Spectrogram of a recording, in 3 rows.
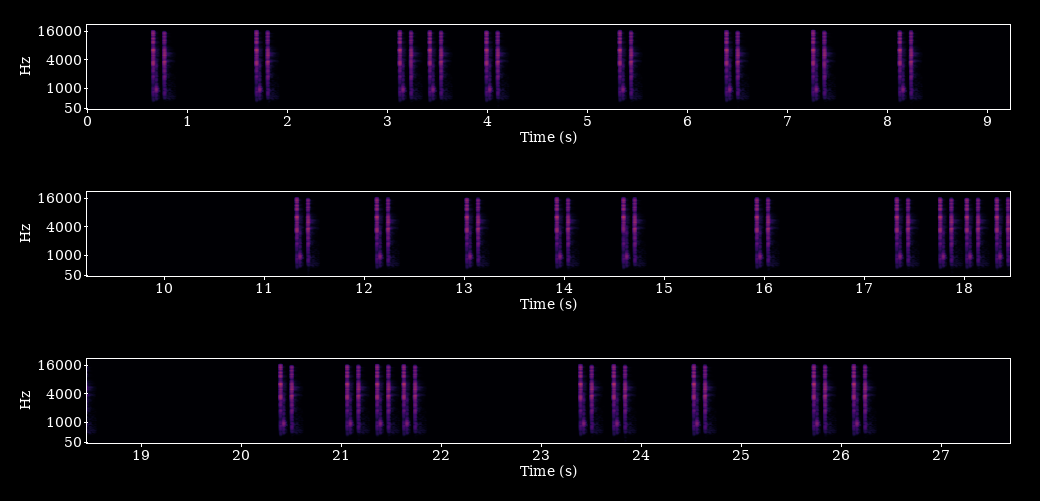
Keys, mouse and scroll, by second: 3.4 space, 3.5-3.9 click, 3.7 space, 4.0-4.6 drag, 8.3-10.5 typing, 10.1 Tab, 10.4 Tab, 10.6 Tab, 11.4 click, 14.2 click, 16.0 click, 16.7 right click, 17.4 click, 19.5 ctrl+z, 19.8 right click, 20.4 click, 20.4 click, 26.3 scroll up 1.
